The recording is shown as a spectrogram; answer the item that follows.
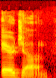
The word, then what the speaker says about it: Ercan: So in Turkish, if it's a C, that's pronounced with a J. So it's Ercan, and that's pronounced Ercan.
